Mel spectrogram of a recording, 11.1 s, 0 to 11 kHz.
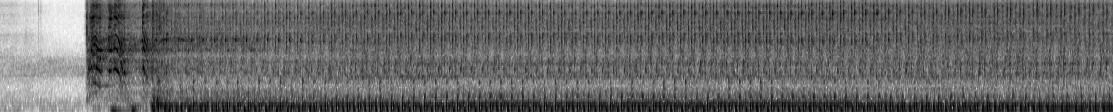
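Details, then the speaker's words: Kawasaki Vulcan 1600 after checking oil bolt for clogging (oil holes looked clean): cranks, catches and settles into a loud lumpy idle with rattly clatter over it; owner expected the rattle, cause not confirmed. "uh I know this thing's going to Rattle let me go ahead and uh crank it if it'll [Music] crank"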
